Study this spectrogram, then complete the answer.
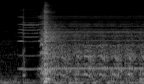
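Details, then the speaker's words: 1978 Mercedes 300CD with a swapped-in 1984 OM617 turbo diesel and a new injection pump without a primer pump: the starter cranks with a steady whirring drone but it never catches; air in the fuel system. "is there too much air in the system right now yep and diesels are not well known for getting primed again very easily crank it give her a crank"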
